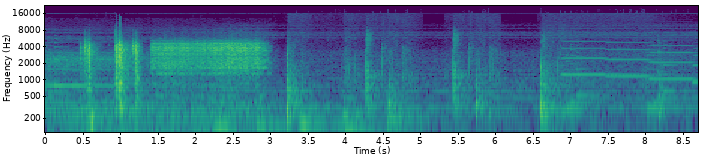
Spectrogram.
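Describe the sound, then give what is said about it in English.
Sharp, hollow knocks by Snow White on the wooden door of a small house, spaced irregularly, with a brief whirring mechanical noise early on and no voices. “She knocks on the door, but no one answers.”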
